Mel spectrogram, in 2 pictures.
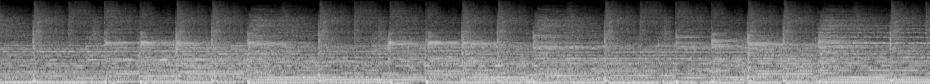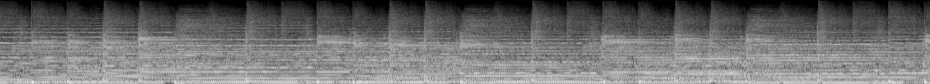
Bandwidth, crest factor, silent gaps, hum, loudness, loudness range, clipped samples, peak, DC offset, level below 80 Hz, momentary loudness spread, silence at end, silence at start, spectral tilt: over 20 kHz; 12 dB; none; none; -12 LUFS; 1 LU; under 0.1%; 0 dBFS; under 0.1%; -22 dBFS; 2 LU; 0 s; 0 s; -5 dB/octave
